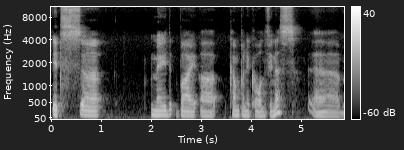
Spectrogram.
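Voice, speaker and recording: In a very clean recording with a silent background, a man speaks with a dark, mellow tone at medium pitch and a non-native accent. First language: not English. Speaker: car builder, YouTuber. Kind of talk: casual walkthrough of a project car. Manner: halting, with hesitations.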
